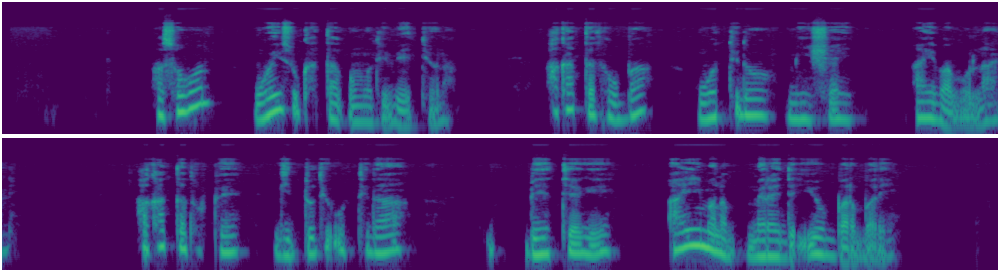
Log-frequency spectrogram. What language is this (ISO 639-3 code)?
wal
